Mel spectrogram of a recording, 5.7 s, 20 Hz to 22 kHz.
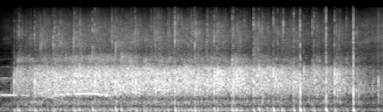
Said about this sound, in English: I had this plan where I was going to go, no, 25 years. You clapped for like 5, but I'm going to take that. That was pretty good.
